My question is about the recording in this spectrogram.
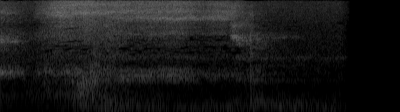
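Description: Near silence: faint room tone fading out, then dead silence for the last moment.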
